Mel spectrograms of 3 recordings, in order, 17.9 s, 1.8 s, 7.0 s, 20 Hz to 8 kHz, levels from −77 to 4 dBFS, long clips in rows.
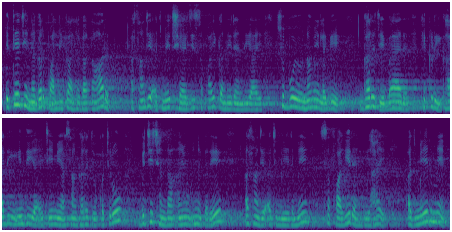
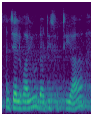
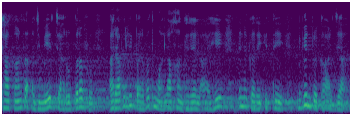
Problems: constant background noise, echo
